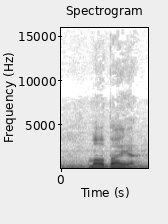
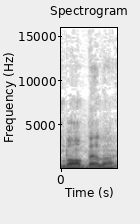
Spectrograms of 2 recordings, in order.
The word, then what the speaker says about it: Marbella: Two L's is a Y in Spain, okay? Mallorca, two L's, paella, two L's, Marbella. It's not Marbella, it's Marbella. Anyway, that is good.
